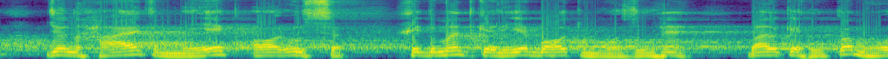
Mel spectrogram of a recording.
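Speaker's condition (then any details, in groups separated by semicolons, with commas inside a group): No condition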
